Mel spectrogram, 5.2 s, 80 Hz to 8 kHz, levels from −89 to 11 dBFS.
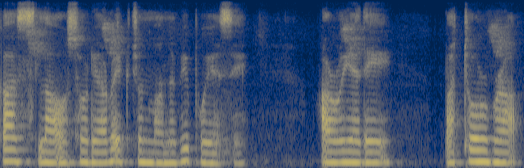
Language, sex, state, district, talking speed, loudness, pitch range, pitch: Nagamese, female, Nagaland, Dimapur, 150 wpm, -17 LUFS, 185-195 Hz, 185 Hz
